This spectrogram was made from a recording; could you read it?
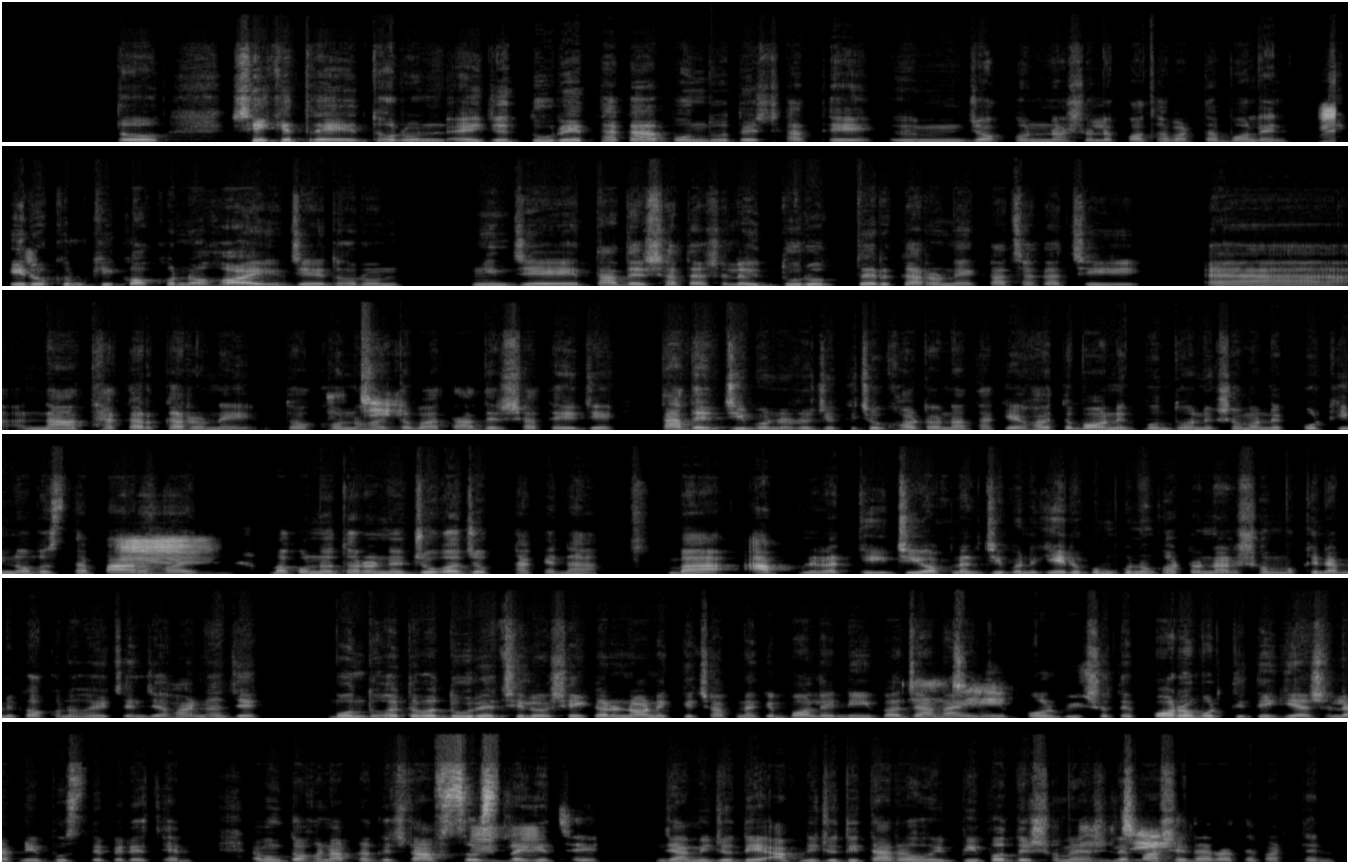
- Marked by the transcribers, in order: "ভবিষ্যতে" said as "ফোরবিষ্যতে"; "পেরেছেন" said as "পেরেচেন"; "লেগেছে" said as "লেগেচে"
- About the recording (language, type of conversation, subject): Bengali, podcast, দূরত্বে থাকা বন্ধুদের সঙ্গে বন্ধুত্ব কীভাবে বজায় রাখেন?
